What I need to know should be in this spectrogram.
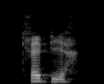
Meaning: to roughcast, render
- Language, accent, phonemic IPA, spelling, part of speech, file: French, France, /kʁe.piʁ/, crépir, verb, LL-Q150 (fra)-crépir.wav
